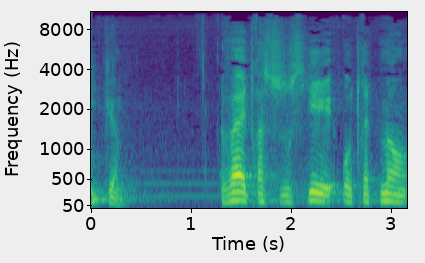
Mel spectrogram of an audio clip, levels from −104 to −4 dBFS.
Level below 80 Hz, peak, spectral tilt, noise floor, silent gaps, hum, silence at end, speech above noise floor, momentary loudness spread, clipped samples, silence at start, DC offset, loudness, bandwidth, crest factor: -62 dBFS; -4 dBFS; -6.5 dB/octave; -56 dBFS; none; none; 0 s; 32 dB; 14 LU; under 0.1%; 0 s; under 0.1%; -25 LUFS; 11 kHz; 22 dB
